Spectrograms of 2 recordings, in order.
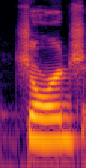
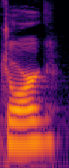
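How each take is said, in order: First: The name is said with its full ending. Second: The name ends abruptly after the G. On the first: "if I were to say George" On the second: "then I cut it off to Jorg"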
